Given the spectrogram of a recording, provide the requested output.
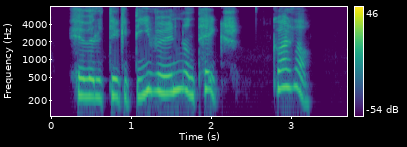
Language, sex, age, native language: Icelandic, male, 12, Icelandic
